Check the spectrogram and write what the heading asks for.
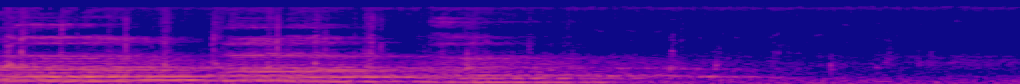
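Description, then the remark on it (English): The hooves of a horse pulling a carriage clip-clop at a steady walking pace, fairly faint, mixed under a sustained, humming musical backdrop that gradually fades toward the end. “loaded Hannah's three trunks onto a horse drawn carriage and she left Union Street forever”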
